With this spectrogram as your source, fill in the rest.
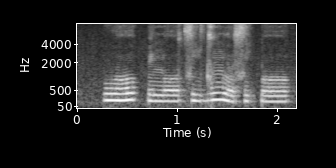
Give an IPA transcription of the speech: w oː˨˦ k͡p ɪ˨ ŋ oː˨ t͡s i˨ d ʊ˦ ŋ l ʊ˨ s i˦ k͡p oː˦

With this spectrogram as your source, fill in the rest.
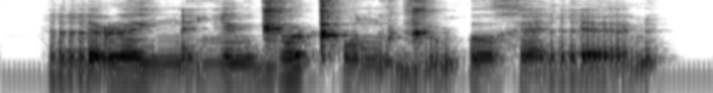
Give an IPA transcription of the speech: r ə̰ ɭ ɛ j n ɛ̰ ʎ ɛ ɳ d͡ʒ ɵ ʈʰ o n ṵ d͡ʒ ṵ ɳ ʔ ɵ x ɛ r ɛ̰ ɳ

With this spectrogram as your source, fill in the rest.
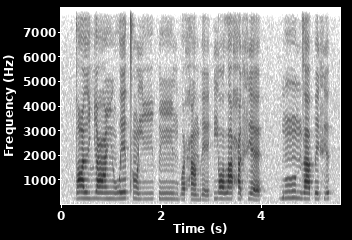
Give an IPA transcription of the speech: dˤ ɘː ʎ ɨ ʕ ĩː w e tʰ ɔ̃ j iː p ĩː m b o ħ ɐ̃ b e | j ɔ lˠ a ħ ɐ fʲ ɛ | b ũː n z a p e fʲ ɘ

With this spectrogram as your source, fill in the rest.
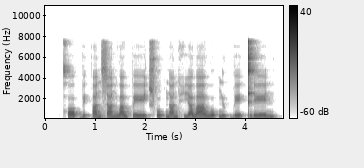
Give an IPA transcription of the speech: kʰ ɔː˥˩ p̚ b e˨˩ k̚ ʔ a˥˩ n s a˦˥ n w a˩˦ w p eː˨˩ t͡ɕʰ o˨˩ k̚ n a˨˩ n h i˦˥ a̯ w aː˥˩ w o˥˩ k̚ n ɯ˨˩ k̚ b eː˥˩ k̚ t r e˥˩ n

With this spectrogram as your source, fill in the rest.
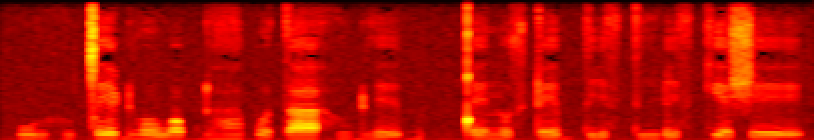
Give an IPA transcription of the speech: w ṳ h ṳ ǀ e ɖʱ o w ɔ b ɖʱ a̤ p ʊ t a h ṳ ɖʱ ɪ b | ǃ e n u s ʈ e b t i s t i̤ ɽ i s kʲ ɛ ʃ e

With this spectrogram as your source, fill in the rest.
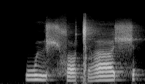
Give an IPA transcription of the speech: w ɨ ʃ sˤ ɵ ɡ͡ǀ aː ʃ

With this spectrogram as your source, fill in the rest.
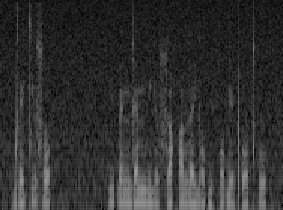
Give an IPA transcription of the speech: d l e tʲ u s o | i ɓ ɛ ŋ ɡ ɛ m i j e sʷ e qʷ i v ɛ j o ɓ i p o ɠ e pʼ o tʰ u

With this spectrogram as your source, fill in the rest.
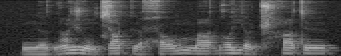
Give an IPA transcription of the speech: n œ˩ ɡ ɑ̃˥ ʒ ũ˩ t͡ɕ ɑ˥ k ø˩ ħ ɔ˧˥ mː ɑ˧˥ ɡ ɔ˥ j œ˩˧ ʈ͡ʂʰ ɑ˥ t ø˥

